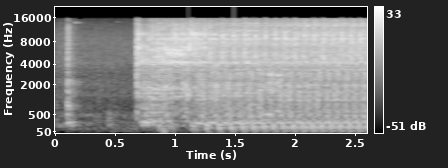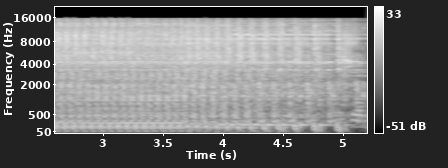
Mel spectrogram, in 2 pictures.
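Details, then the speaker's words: Craftsman LT2000 lawn tractor, Briggs 17.5 HP, before service (possible excess RTV, dirt in tank, battery maybe weak), on low throttle: cranks once, fires straight away, settles into a steady even idle without misses or knocks. Normal start and idle. "she seems to run well."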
